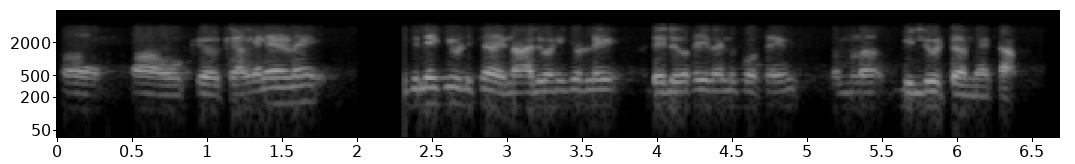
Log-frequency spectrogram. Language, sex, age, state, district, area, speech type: Malayalam, male, 18-30, Kerala, Idukki, rural, conversation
